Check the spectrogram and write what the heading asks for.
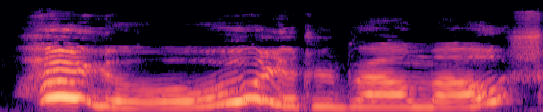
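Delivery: big, deep, low monster voice, long drawn-out hello. Inviting listeners to join in a sound like the Gruffalo, big low Gruffalo voice. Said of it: "Big, low voice".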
